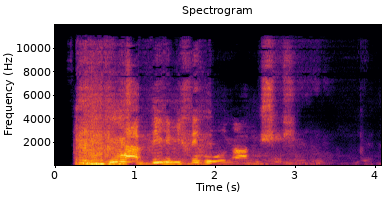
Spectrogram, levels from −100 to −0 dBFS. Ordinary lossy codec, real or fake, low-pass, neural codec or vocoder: AAC, 64 kbps; fake; 10.8 kHz; codec, 44.1 kHz, 2.6 kbps, DAC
